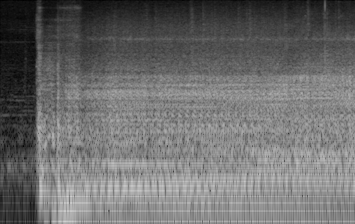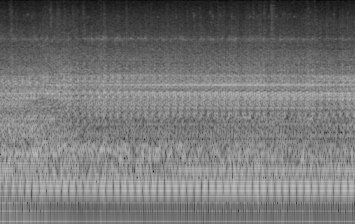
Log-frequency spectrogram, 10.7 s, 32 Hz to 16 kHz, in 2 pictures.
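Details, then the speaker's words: M561 Gama Goat diesel first start after fuel pump rebuild, lines bled of air; brief crank, catches quickly and settles into a steady, even idle with no misses or knocks, sounds healthy. "so everything sounds good there so we'll go ahead and start it up and make sure it means good to go"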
